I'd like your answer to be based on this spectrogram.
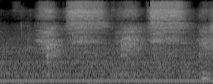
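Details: A dog makes repeated quick snorting inhalations, a reverse sneeze from a throat tickle, ended by licking peanut butter; steady low room hum.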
